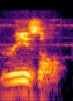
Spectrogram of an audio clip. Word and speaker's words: Griesel: I've been told it's pronounced Griesel. It's spelled Grissel.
